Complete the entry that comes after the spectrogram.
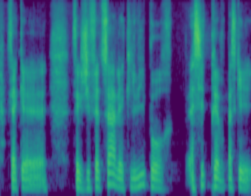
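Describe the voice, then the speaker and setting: With a Quebec accent, a man speaks at a moderate pace in a fairly low pitch, his dark, mellow tone carrying fairly even intonation against a quiet background. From Quebec, Thetford Mines. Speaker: sound designer and stage manager. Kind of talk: casual chat. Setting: video call.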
